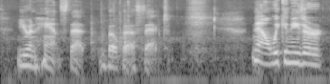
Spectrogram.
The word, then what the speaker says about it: bokeh: Bokeh, I believe, is the correct pronunciation.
